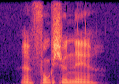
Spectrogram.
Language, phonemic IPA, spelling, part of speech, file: French, /fɔ̃k.sjɔ.nɛʁ/, fonctionnaire, noun, Fr-fonctionnaire.ogg
- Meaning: civil servant, official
